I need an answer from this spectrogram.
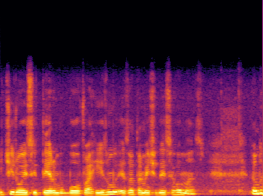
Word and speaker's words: bovarismo: A psicologia depois acabou tirando até o termo bovarismo ou bovarismo, se você quiser afrancesar a pronúncia.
